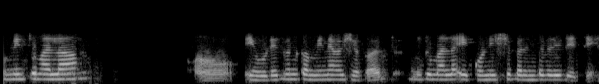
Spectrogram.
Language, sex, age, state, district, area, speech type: Marathi, female, 18-30, Maharashtra, Mumbai Suburban, urban, conversation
